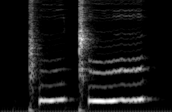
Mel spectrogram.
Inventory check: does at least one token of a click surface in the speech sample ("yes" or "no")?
yes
